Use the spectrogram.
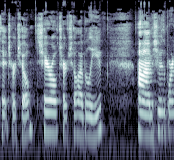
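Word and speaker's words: Caryl Churchill: A big face behind feminist theater is going to be Carolyn, however you pronounce it, Churchill. Cheryl Churchill, I believe.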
